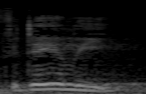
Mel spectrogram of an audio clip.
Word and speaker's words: Fideli: De Fideli, F-I-D-E-L-I. Now, where the reformed pronunciation would be Fideli, lawyers were saying Fideli.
